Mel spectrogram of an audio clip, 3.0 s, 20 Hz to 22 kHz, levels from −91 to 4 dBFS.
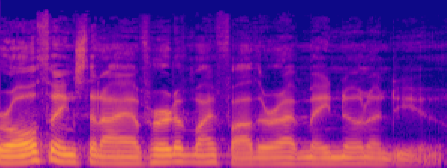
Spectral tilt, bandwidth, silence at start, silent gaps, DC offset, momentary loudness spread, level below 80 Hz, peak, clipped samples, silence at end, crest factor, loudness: -5.5 dB/octave; 17 kHz; 0 s; none; under 0.1%; 9 LU; -68 dBFS; -8 dBFS; under 0.1%; 0.05 s; 18 dB; -26 LUFS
